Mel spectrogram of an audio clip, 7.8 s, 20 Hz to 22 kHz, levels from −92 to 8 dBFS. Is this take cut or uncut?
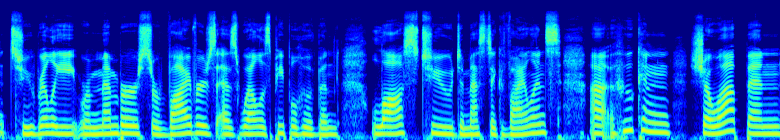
uncut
